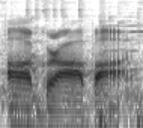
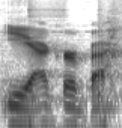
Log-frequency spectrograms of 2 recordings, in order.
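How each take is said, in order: First: Every vowel is an open, broad 'ah' sound. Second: The vowels are flattened in a Midwestern accent. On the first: "Like it's all ah, ah, ah" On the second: "my mom has a very thick Iowa accent... I imagine it would be like Agrabah"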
